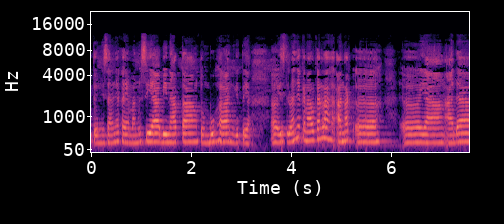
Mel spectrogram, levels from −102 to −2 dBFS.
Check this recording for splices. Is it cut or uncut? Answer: uncut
